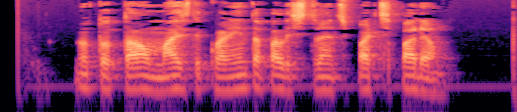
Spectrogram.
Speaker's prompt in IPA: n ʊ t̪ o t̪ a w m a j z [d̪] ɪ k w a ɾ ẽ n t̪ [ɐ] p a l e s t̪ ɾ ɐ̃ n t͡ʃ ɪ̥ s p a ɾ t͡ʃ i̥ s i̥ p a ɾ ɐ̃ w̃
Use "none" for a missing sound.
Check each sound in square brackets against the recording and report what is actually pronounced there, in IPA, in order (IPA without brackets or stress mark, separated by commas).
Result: d̪, ɐ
